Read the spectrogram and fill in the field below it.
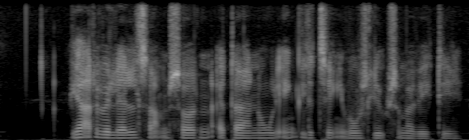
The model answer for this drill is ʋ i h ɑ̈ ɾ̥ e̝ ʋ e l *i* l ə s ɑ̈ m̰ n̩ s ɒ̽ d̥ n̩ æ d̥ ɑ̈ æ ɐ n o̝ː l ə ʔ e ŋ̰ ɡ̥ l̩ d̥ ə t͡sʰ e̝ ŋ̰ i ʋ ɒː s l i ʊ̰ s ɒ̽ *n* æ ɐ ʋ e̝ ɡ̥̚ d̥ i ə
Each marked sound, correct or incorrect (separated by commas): incorrect, incorrect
